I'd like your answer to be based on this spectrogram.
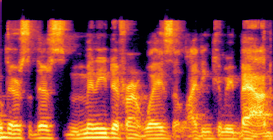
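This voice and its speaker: At a fairly quick pace, a man speaks with audible room echo. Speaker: presenter on video marketing. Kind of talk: lecture. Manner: shaky voice.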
